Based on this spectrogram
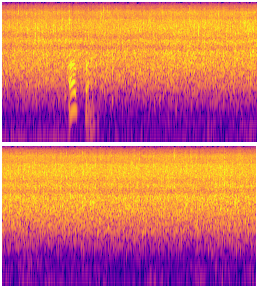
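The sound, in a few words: flowing river stream at the water's edge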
